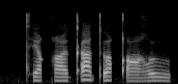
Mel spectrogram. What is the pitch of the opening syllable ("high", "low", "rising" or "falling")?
low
